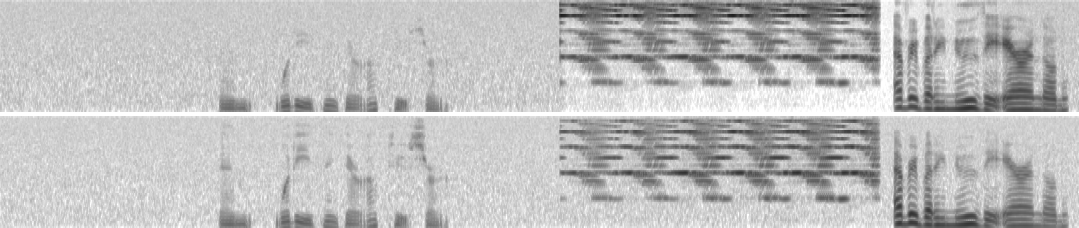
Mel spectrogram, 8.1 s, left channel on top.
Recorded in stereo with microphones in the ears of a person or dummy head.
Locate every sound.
1.6 s a man speaking: 65° right (ahead or behind)
4.2 s an alarm: 60° left (ahead or behind)
6.7 s a woman speaking: 70° left (ahead or behind)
